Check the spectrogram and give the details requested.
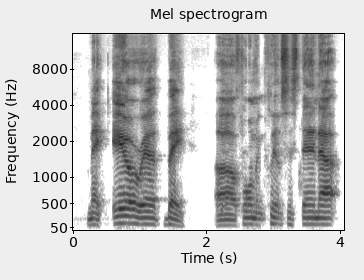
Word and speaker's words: McElrathbey: here day Ray Mel pronounce that for me so I don't mess it up m l rth Bay Mel rth Bay uh foring Clipson stand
